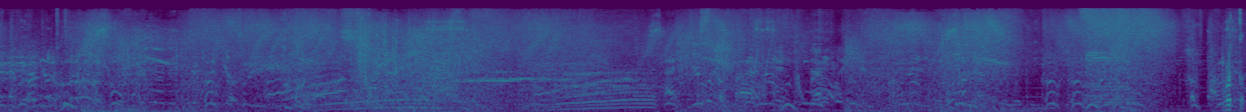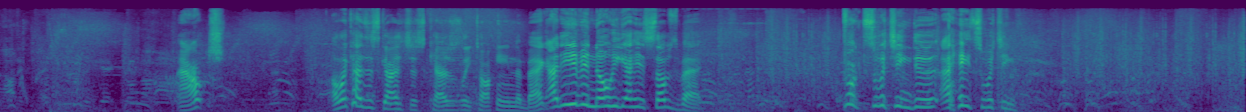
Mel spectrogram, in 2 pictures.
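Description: Blasts and impacts crash during a fight in a video game.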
